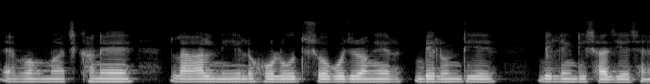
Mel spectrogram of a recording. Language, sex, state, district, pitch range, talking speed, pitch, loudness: Bengali, male, West Bengal, Alipurduar, 125-130 Hz, 100 wpm, 130 Hz, -17 LUFS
